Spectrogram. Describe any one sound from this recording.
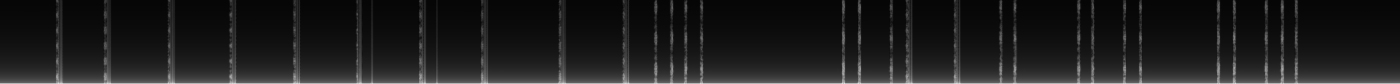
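Sharp electronic punch sounds thud again and again.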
